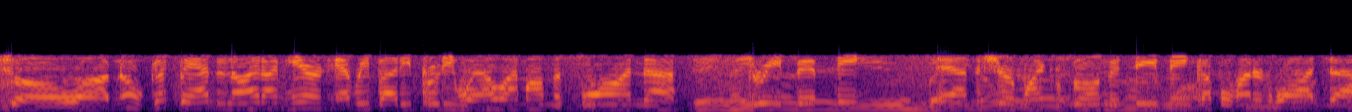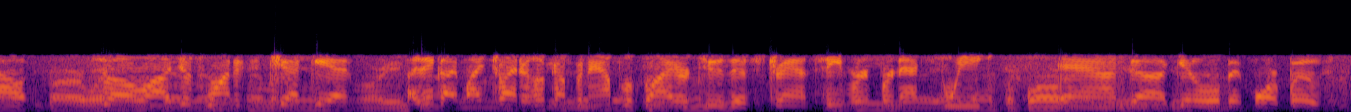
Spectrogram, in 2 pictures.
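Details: Adult male over radio; Normal voice.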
